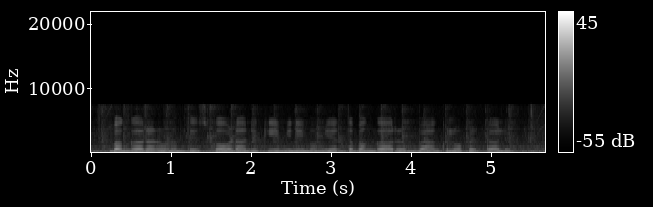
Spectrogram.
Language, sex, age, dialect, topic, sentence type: Telugu, male, 25-30, Central/Coastal, banking, question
